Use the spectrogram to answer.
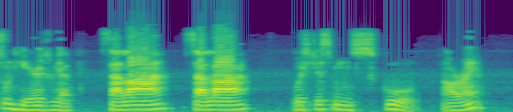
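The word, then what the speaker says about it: សាលា: So putting them together, the first syllable we know is going to be sa.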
